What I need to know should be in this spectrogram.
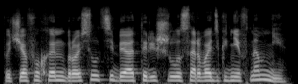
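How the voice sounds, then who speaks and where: A woman voicing a young male eunuch who speaks calmly, coldly and mockingly. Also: on the low side, fairly quick, clear, resonant tone, lightly acted. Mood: cold taunting. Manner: calm, cold, taunting.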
